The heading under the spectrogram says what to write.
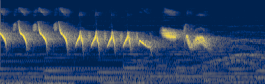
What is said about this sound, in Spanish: comenzó a silbar e inmediatamente se asomaron los pajaritos del bosque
